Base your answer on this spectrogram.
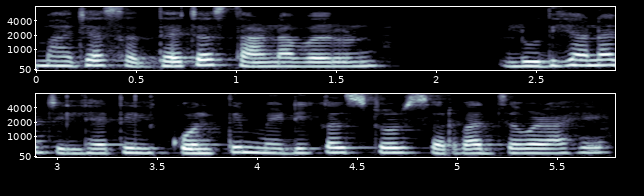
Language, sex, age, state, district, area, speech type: Marathi, female, 30-45, Maharashtra, Wardha, urban, read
